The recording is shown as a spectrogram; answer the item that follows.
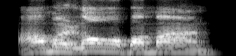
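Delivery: very slow, loud, drawn-out Jamaican drawl. Retelling what a man shouts for his top pick in each category, put-on accent. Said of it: "good accent as well".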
